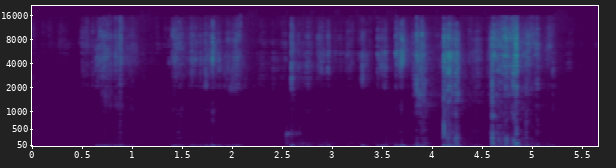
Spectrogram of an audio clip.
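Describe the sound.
Crinkly tearing and scraping as the foil capsule is cut from a bottle of rosé wine: a few short rasping bursts, with sharper crackles near the end and no voices.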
